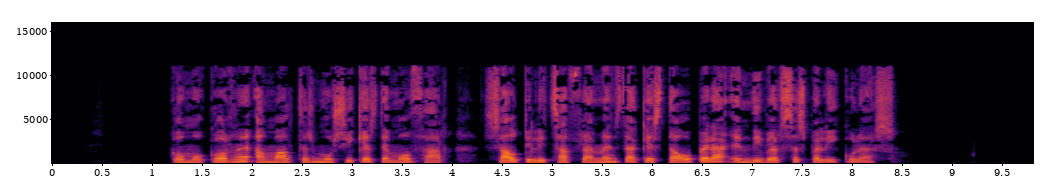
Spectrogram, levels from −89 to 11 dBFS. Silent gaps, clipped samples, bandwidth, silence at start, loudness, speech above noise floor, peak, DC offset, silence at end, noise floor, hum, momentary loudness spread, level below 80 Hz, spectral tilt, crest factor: none; under 0.1%; 11.5 kHz; 1.2 s; -24 LUFS; 60 dB; -4 dBFS; under 0.1%; 1.4 s; -84 dBFS; none; 9 LU; -70 dBFS; -3.5 dB/octave; 22 dB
